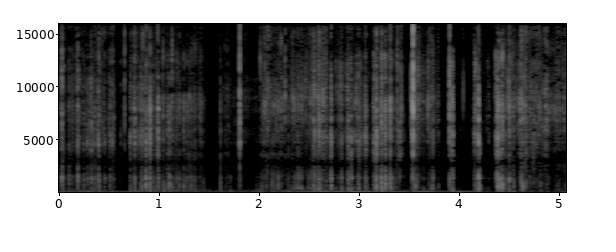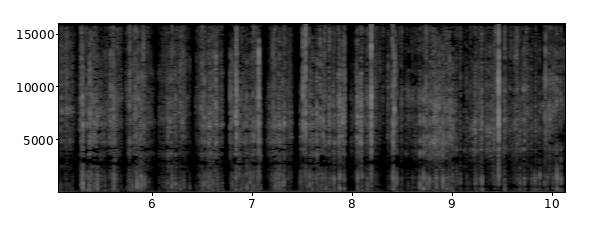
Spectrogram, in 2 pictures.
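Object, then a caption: Foam foot file with abrasive grit surface scratched by a metal stick. A metal stick scratches the purple abrasive grit layer of a solid, hand-held foot file with a white foam core. The result is a steady run of rapid, rough scraping strokes, with dry, gritty rasps over a low, dull body.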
